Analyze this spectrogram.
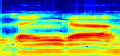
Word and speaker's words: Wenger: not saying it right i believe it's they pronounce it venga but i don't speak german so i mean my new york accent kind of takes over its wenger or you know sometimes i'll even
